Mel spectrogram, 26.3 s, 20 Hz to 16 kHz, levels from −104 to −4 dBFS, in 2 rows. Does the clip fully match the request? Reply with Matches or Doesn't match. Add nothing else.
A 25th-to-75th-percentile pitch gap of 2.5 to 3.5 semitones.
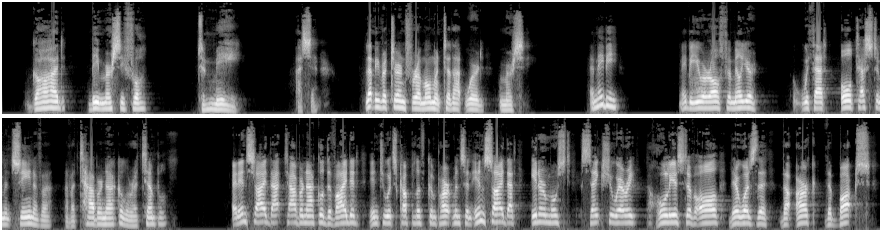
Doesn't match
